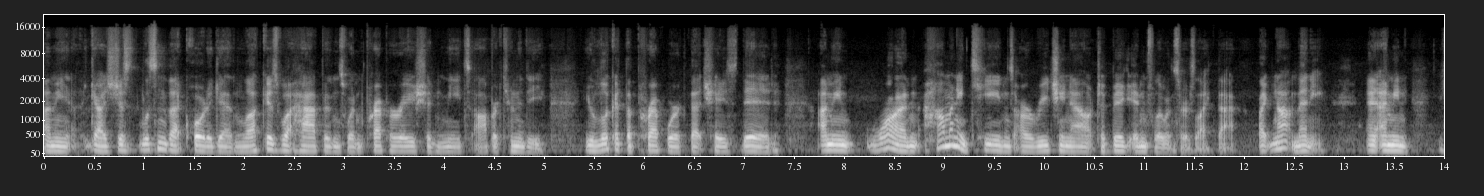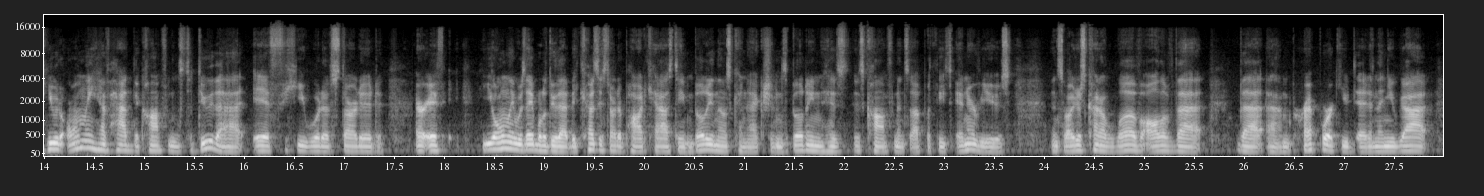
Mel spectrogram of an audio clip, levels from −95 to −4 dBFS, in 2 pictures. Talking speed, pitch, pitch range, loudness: 225 wpm, 105 Hz, 95-115 Hz, -24 LUFS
